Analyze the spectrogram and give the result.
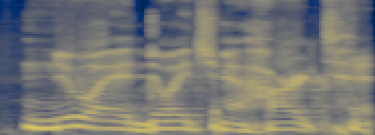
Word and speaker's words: Neue Deutsche Härte: It's it is the essence of the genre Neue Deutsche Härte. Did I pronounce that right? – Yeah, that's correct. Yep. Neue Deutsche Härte.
